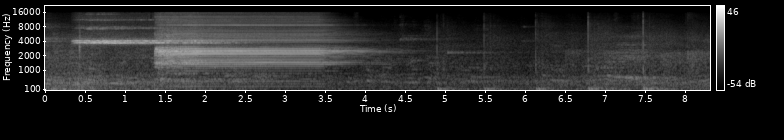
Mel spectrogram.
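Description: A referee's whistle blast, then the gym's scoreboard buzzer sounding harshly for about two seconds. After it, a basketball bounces a few times on the hardwood amid chatter.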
